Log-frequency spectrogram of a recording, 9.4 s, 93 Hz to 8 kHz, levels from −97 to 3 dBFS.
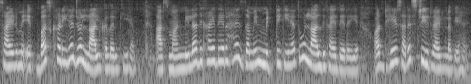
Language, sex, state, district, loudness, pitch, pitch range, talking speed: Hindi, female, Uttar Pradesh, Etah, -20 LUFS, 245 Hz, 210-300 Hz, 225 wpm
